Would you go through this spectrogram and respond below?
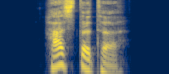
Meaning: inflection of hasten: 1. first/third-person singular preterite 2. first/third-person singular subjunctive II
- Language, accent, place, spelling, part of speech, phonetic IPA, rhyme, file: German, Germany, Berlin, hastete, verb, [ˈhastətə], -astətə, De-hastete.ogg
